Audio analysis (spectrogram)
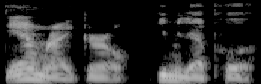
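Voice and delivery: loud, sassy read of the line; sassy girl line.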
